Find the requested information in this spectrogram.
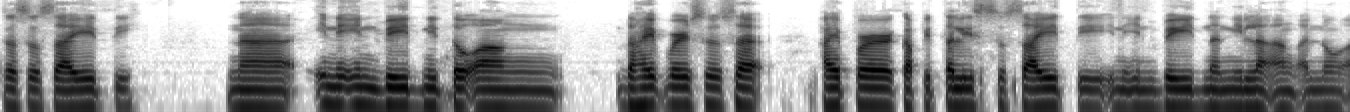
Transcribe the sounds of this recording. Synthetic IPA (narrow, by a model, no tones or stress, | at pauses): sɐsosajɐt̪i | nɐʔɪniʔɪnvejd̪̚nɪt̪o̞ʔɐŋ | d̪ɐɦajpɛɹssa | hajpɛɹkapɪt̪ɐlɪst̪ːosajɐt̪iʔɪ̰niʔɪnvejd̪̚nɐnɪlaʔɐŋʔɐ̰no̞ʔ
